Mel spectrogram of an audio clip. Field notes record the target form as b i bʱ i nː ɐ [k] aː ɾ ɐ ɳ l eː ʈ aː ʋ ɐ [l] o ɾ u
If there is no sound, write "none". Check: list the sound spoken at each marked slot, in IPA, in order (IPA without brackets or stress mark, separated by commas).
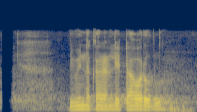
k, ɾ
